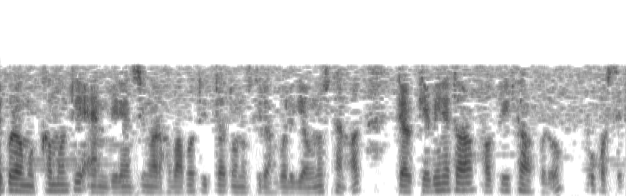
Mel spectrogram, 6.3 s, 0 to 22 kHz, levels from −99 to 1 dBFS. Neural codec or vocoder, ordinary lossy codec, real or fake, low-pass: none; none; real; 5.4 kHz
